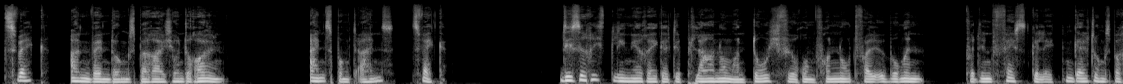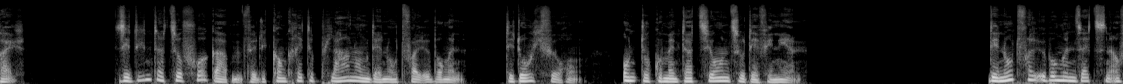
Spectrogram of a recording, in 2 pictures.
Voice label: E-Learning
